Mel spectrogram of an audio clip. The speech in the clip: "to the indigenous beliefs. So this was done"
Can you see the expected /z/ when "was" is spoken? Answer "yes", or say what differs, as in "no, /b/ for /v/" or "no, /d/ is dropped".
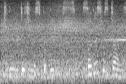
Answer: yes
